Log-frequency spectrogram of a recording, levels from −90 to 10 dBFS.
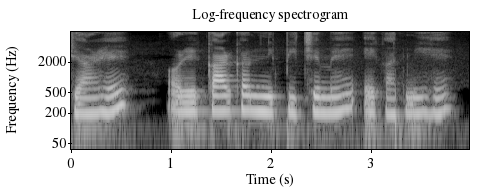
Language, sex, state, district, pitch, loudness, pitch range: Hindi, female, Arunachal Pradesh, Longding, 210 Hz, -17 LUFS, 200-220 Hz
